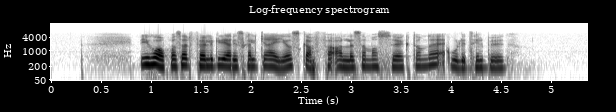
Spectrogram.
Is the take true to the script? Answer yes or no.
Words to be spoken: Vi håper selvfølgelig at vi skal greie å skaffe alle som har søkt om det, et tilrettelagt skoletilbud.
no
